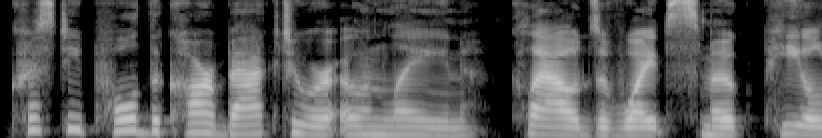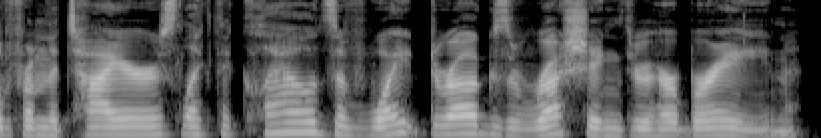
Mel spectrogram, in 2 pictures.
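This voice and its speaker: Female narrator for horror fiction. Crisp-edged, bright, mid-range delivery, dramatic, dry recording. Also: lowish voice, unhurried, few pauses, no room sound. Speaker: audiobook narrator.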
